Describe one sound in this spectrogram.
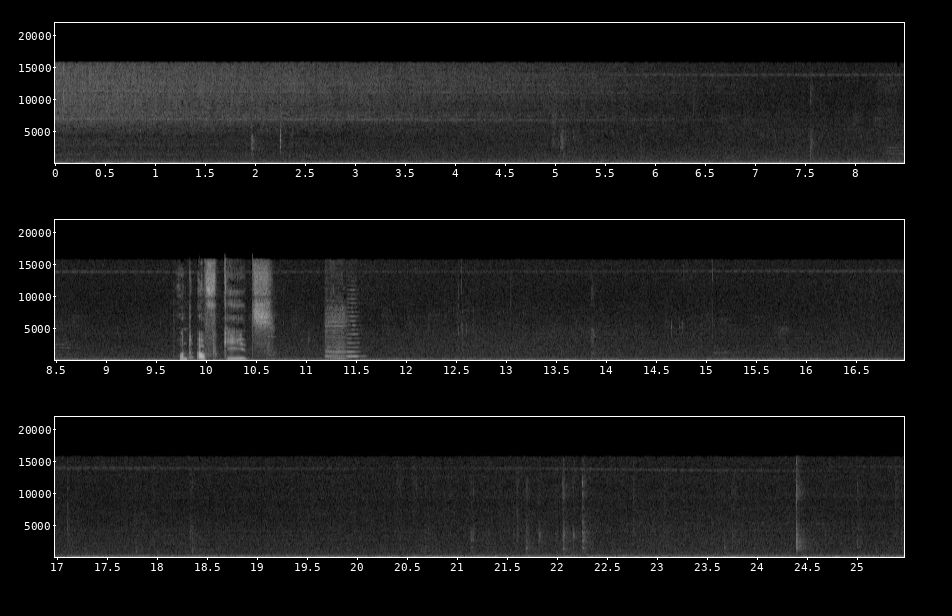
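A train rumbles slowly along the tracks.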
